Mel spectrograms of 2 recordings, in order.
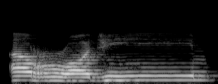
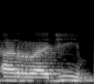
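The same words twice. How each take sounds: First: The R is heavy, said with a full rounded mouth. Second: The R is light, said without a rounded mouth. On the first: The speaker calls it right. "nous pouvons prononcer la bouche pleine, la bouche bien ronde" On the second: The speaker calls it wrong. "ne pas dire"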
